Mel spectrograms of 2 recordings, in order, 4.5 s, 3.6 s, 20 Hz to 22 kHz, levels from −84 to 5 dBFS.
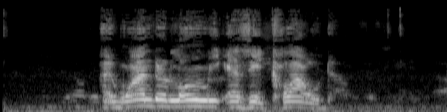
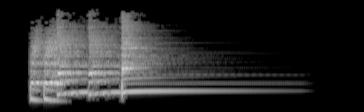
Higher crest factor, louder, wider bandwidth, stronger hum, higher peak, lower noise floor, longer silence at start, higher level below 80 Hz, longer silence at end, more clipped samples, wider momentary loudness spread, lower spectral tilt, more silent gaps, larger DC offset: about the same, 16 dB vs 20 dB; second, -21 LUFS vs -16 LUFS; about the same, 16.5 kHz vs 16 kHz; neither; second, -8 dBFS vs 0 dBFS; second, -50 dBFS vs -56 dBFS; about the same, 0.4 s vs 0.3 s; first, -52 dBFS vs under -90 dBFS; second, 1.15 s vs 1.4 s; neither; second, 11 LU vs 21 LU; first, -4.5 dB/octave vs 5 dB/octave; neither; neither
